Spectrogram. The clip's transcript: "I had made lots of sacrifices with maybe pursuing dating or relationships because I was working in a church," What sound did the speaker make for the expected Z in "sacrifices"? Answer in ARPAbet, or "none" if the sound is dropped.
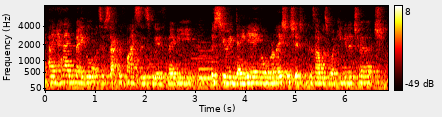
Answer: Z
